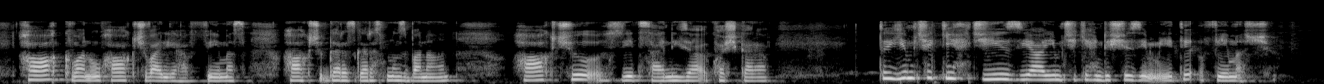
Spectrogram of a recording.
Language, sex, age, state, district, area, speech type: Kashmiri, female, 18-30, Jammu and Kashmir, Budgam, urban, spontaneous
